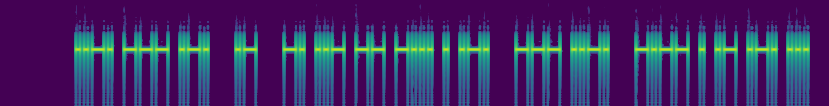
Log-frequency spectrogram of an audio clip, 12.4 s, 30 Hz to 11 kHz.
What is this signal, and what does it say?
Morse code, heard as a keyed tone, about 20 wpm, 700 Hz. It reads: FOR A NUMBER OF YEARS
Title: Sets of 5 Words Encore 20wpm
